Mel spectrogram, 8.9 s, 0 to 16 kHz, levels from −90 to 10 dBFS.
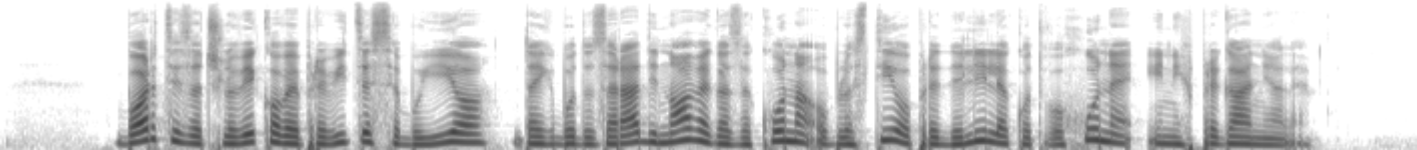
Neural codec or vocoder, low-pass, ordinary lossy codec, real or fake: none; 14.4 kHz; MP3, 96 kbps; real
